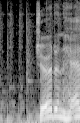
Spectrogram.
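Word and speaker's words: Jordan-Hare: stadium comes together nicely Jordan hair Stadium I pronounced it the proper way this time even though it doesn't sound right coming out of my mouth I don't know look at that name and I think Jordan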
